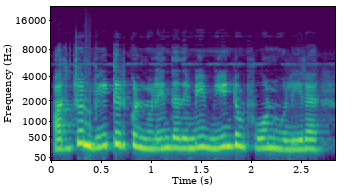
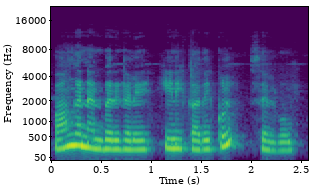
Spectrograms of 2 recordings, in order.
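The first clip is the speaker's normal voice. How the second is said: ordinary delivery, nothing marked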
